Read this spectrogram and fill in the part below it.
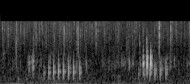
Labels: {"label": "biophony, damselfish", "recorder": "SoundTrap 500"}
{"label": "biophony", "recorder": "SoundTrap 500"}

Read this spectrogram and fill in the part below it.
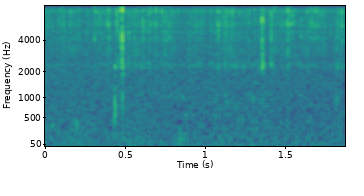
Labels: {"label": "ambient", "recorder": "HydroMoth"}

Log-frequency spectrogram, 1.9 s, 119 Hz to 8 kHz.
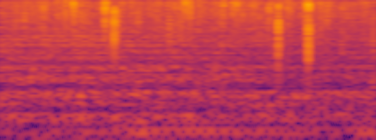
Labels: {"label": "anthrophony, boat engine", "recorder": "SoundTrap 300"}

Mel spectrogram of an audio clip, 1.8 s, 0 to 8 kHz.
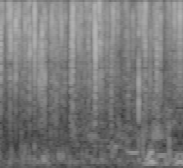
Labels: {"label": "biophony, cascading saw", "recorder": "SoundTrap 600 or HydroMoth"}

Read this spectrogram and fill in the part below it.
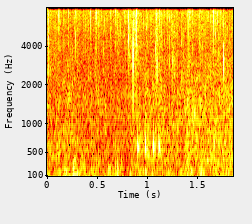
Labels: {"label": "biophony, rattle response", "recorder": "SoundTrap 500"}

